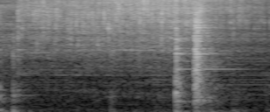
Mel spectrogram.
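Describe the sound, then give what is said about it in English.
A steady hiss of tap water running into a large pot in a Philadelphia row house kitchen, filled as if getting ready to cook pasta, with a couple of brief clanks partway through and no voices. “Okay, well, I'm grabbing a large pot here. I'm just going to fill it up with some water as if I was getting ready to cook some pasta.”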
